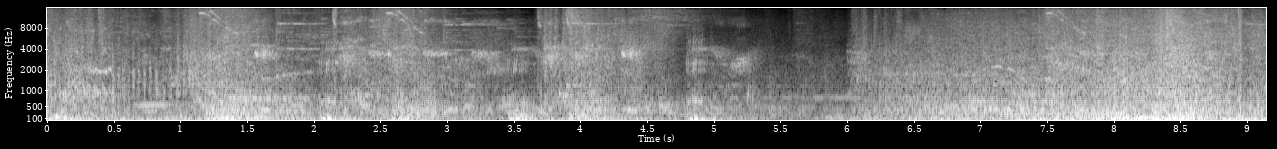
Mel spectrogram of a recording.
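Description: Game spells and attacks crackle and burst in a busy fight.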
